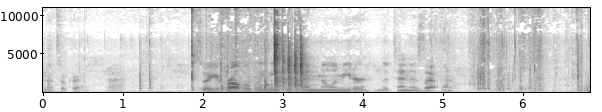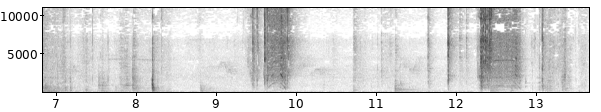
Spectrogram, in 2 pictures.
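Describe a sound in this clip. Metal parts click and clank as hands work on a small engine.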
